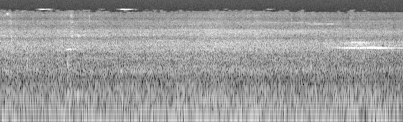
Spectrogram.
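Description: Road traffic at a level crossing: a steady low rumble of cars, with a faint brief high tone near the end.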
